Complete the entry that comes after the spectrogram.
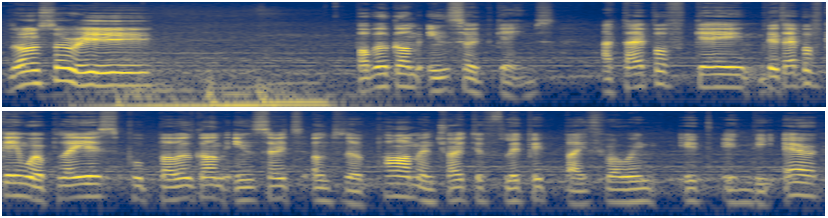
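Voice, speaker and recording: A man's voice: medium pitch, normal speed, noisy background. A man casually playing a story game, reading its narration aloud and chatting between lines, now and then swearing. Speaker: let's play host.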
